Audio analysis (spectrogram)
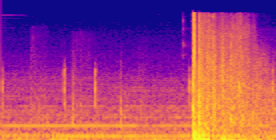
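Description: A solar cannon rifle fires in a video game, one sudden loud blast that bursts in after quiet game ambience with faint clicks and tones, then trails off into a rumbling decay.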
